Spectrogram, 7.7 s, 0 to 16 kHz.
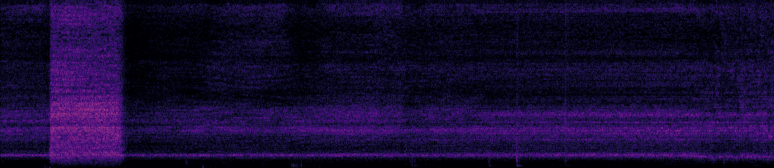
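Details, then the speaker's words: Foden steam waggon injector valve during refurbishment, on 150 psi shop air: short loud blast gives way to a constant sharp hiss of air escaping; valve leaking badly past its seat. "I've got this couple onto my shop air line, like 150 psi, and you can hear it's pissing"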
